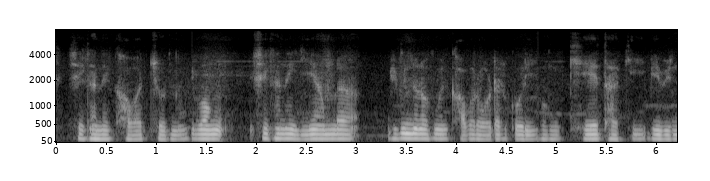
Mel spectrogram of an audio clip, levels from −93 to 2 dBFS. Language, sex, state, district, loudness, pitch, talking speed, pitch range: Bengali, male, West Bengal, Kolkata, -29 LUFS, 115 Hz, 165 wpm, 110-120 Hz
